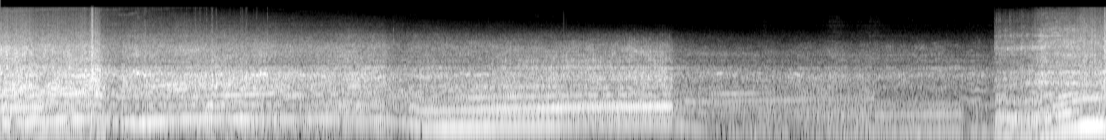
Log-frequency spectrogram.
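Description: Car engines roar loudly as cars accelerate away.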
